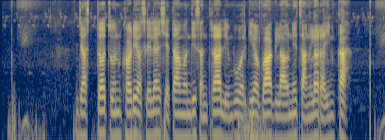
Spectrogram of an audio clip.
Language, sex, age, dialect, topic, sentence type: Marathi, male, 25-30, Varhadi, agriculture, question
